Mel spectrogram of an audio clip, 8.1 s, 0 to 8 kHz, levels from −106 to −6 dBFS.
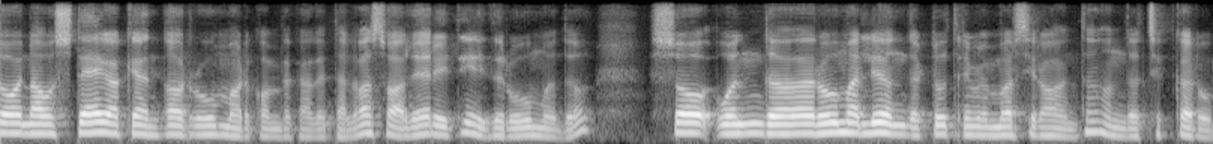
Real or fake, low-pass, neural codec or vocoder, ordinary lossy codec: fake; 7.2 kHz; codec, 16 kHz, 0.8 kbps, ZipCodec; none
